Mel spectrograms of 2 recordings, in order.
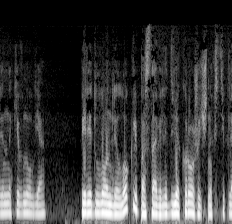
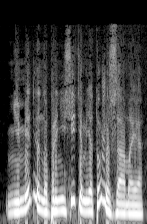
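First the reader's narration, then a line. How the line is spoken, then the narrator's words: Declaring while still laughing. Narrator (Russian): все еще смеясь, заявил Лонли Локли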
